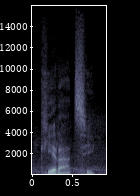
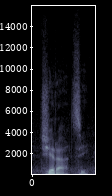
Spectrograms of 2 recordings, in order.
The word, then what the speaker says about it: Kiratzi: It's Kiratzi, not Chiratzi. So thank you, Lina, for the correction.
